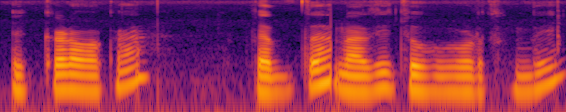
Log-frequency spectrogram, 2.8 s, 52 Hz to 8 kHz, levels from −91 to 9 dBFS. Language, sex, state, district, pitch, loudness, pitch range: Telugu, male, Telangana, Karimnagar, 140 Hz, -16 LUFS, 130-155 Hz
